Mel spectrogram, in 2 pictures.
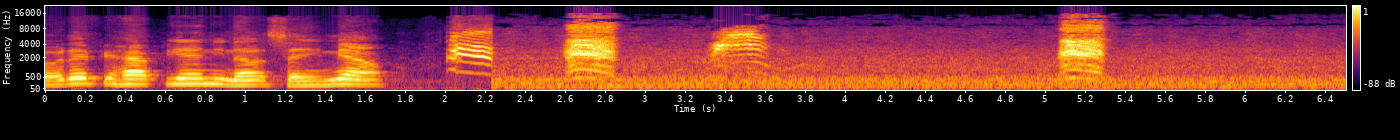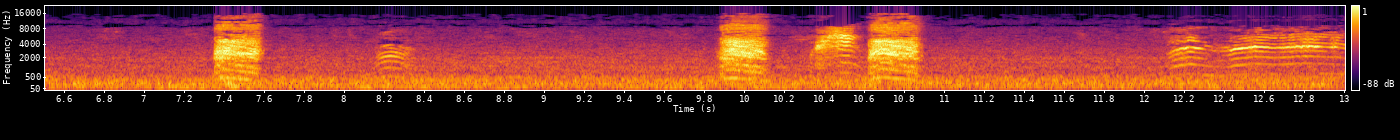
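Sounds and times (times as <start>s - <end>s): steady background hiss: 0.0s - 13.0s
crow cawing: 2.0s - 2.9s, 5.1s - 5.4s, 7.3s - 7.6s, 9.9s - 10.9s.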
